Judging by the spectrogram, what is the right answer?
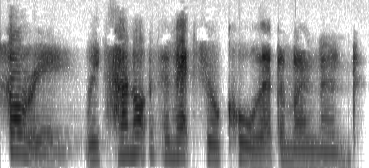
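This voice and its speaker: A woman's voice: mid-range voice, fairly quick. A synthetic woman's voice acting as an automated phone receptionist, reading menu prompts as it plays over a speakerphone. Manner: even, synthetic announcer delivery. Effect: played over a speakerphone. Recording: lo-fi speakerphone sound from off-mic.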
